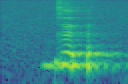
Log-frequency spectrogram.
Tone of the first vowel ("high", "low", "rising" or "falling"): high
